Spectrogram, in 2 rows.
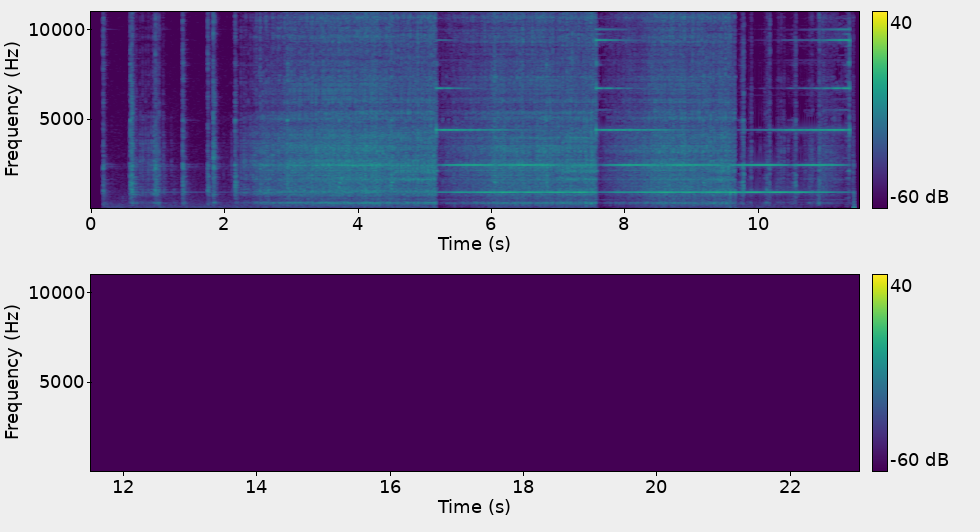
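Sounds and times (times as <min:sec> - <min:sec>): clicks: 0:00.2 - 0:03.1
sharp irregular ticks: 0:01.7 - 0:05.2
bell-like ringing tone: 0:05.0 - 0:11.5.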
